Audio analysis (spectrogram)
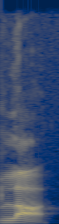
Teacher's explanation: जब हम ला को बोलते हैं तो जीभ टक से आगे आती है और पार्श्व भाग से हवा निकल जाती है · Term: पार्श्विक व्यंजन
